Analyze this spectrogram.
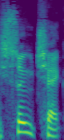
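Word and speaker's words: Souček: Uh, do you think we can get uh, Kuchek in? Sorry, Soucek.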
